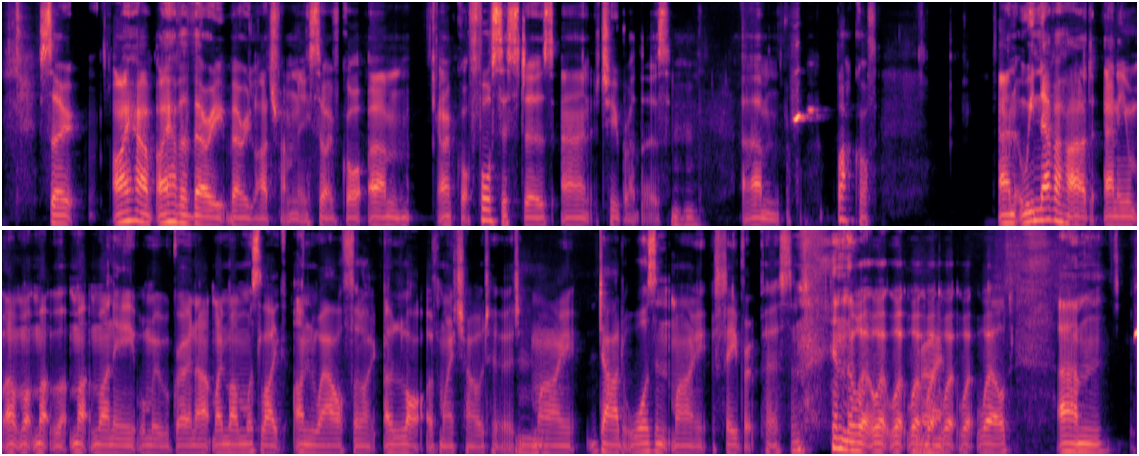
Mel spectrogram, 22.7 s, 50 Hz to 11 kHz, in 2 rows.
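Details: Man, 31, with Tourette syndrome diagnosed in his mid-20s after illness with brain swelling and brain damage, with mild tics in childhood; vocal tics with a stammer.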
